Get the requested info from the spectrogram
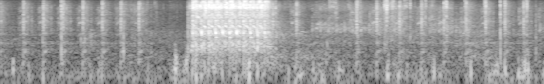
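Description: Airsoft rifle firing one rapid full-auto burst of about a second, a couple of seconds in, close by.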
